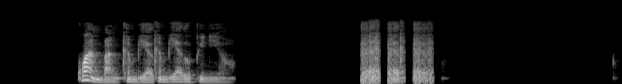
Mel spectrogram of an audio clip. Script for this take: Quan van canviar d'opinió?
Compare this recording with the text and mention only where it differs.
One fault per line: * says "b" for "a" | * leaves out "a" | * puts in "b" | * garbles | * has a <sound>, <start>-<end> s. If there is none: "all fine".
* puts in "canviar"
* has a laugh, 3.6-4.3 s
